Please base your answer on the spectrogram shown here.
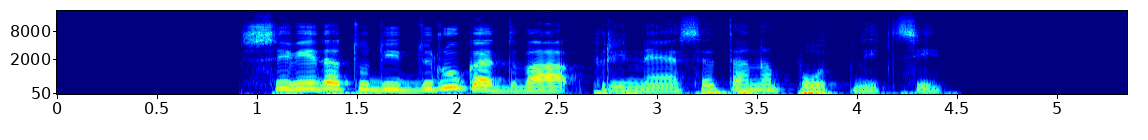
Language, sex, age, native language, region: Slovenian, female, 50-59, Slovenian, Zasavska region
